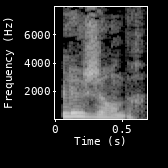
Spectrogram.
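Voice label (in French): "le gendre", French; vocabulaire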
